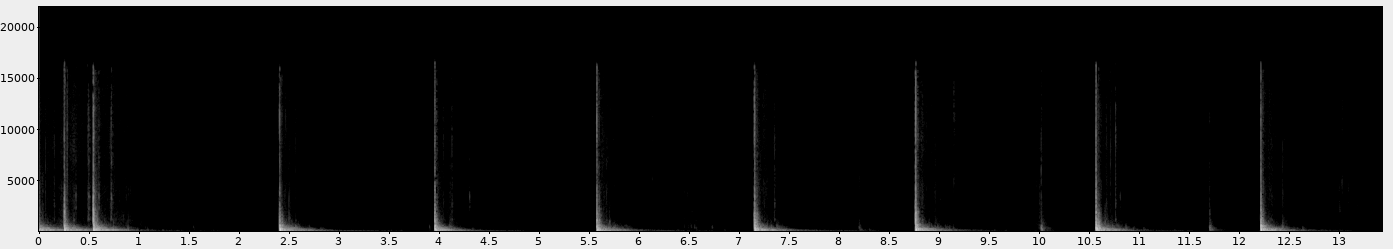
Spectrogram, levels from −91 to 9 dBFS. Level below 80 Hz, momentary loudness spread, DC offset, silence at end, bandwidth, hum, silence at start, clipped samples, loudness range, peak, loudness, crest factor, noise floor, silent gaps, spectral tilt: -46 dBFS; 21 LU; under 0.1%; 1 s; 16 kHz; none; 0 s; under 0.1%; 4 LU; -2 dBFS; -26 LUFS; 28 dB; under -90 dBFS; none; -7.5 dB/octave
